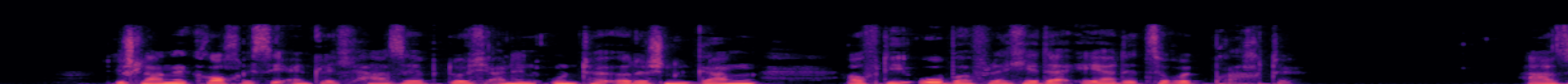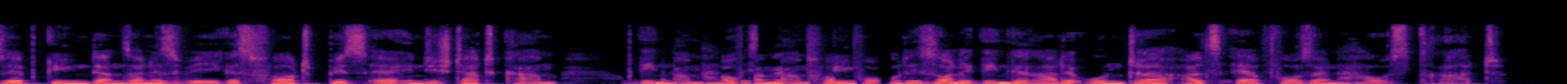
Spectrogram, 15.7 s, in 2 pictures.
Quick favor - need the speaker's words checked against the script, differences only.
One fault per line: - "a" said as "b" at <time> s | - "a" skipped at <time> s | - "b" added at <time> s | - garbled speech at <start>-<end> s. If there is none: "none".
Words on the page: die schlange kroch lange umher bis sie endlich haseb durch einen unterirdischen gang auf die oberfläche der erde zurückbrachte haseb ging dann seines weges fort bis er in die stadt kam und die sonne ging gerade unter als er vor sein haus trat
- "lange umher" skipped at 1.2 s
- garbled speech at 11.0-12.3 s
